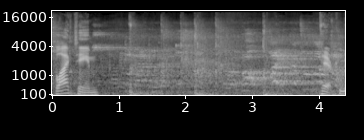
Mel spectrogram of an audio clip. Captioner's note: audience chattering and yelling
